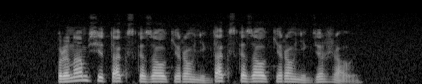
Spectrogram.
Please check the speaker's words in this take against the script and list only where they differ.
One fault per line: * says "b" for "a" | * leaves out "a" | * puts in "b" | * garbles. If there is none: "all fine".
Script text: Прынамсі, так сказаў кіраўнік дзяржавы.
* puts in "так сказаў кіраўнік"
